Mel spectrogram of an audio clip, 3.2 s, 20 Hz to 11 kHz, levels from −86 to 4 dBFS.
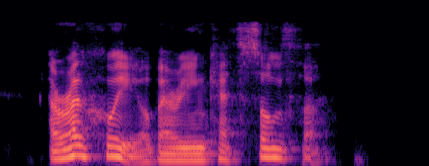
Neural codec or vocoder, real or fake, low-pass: codec, 16 kHz, 16 kbps, FunCodec, trained on Chinese and English, 50 frames a second; fake; 7.2 kHz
